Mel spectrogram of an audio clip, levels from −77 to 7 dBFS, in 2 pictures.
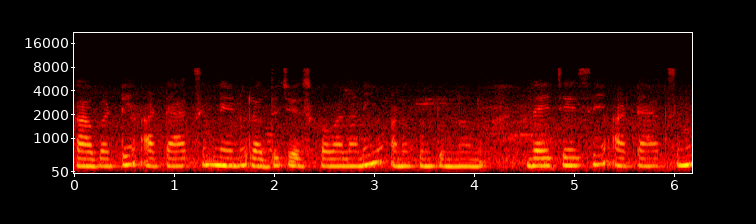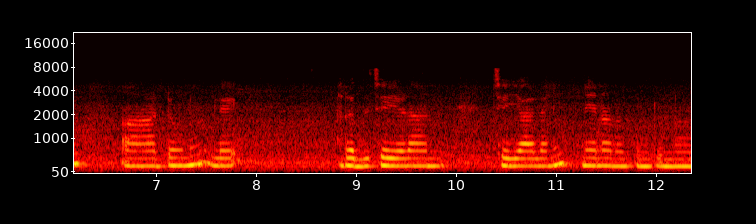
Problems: constant background noise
